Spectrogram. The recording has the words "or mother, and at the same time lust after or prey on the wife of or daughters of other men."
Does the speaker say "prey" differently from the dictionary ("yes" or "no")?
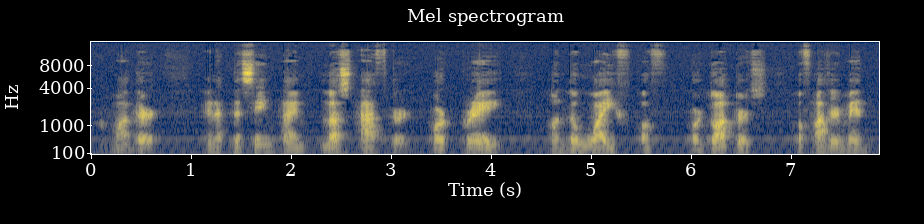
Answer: no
